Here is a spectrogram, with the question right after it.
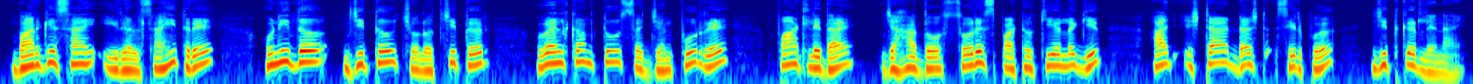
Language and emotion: Santali, neutral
